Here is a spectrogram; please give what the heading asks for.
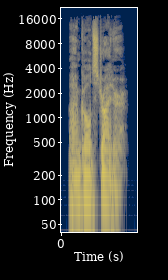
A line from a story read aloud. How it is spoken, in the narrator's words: said in a low voice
